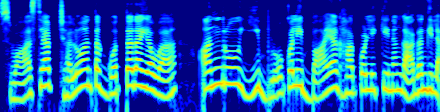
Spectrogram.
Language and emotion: Kannada, disgusted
